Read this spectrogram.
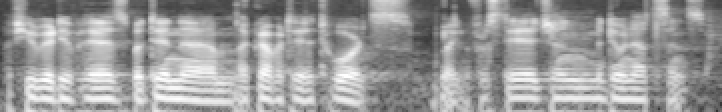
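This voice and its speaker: Deep, gravelly middle-aged Irish man. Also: monotone, brisk. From Ireland. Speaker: guest, playwright and actor. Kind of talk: casual interview chat.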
